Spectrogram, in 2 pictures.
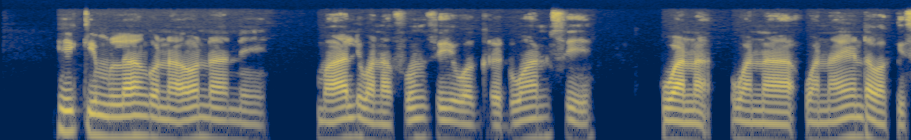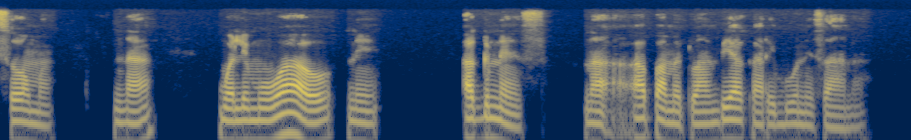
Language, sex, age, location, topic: Swahili, male, 18-24, Kisumu, education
